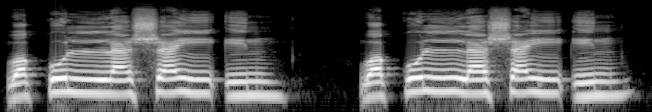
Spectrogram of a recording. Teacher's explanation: شی جھٹکا بھی نہیں دیں گے اور شیئن کھینچے گی بھی نہیں، ٹھیک ہے، اور معروف طریقے سے پڑھیں گے.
